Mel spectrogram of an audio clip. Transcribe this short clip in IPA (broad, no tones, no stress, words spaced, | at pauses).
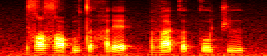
zɛ zˤʌ ɓutʌhaɾɛ | vakʌ kot͡ʃɯ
